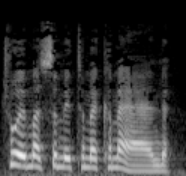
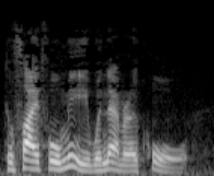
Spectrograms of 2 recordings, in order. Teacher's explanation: 这个英式发音它没有卷舌音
